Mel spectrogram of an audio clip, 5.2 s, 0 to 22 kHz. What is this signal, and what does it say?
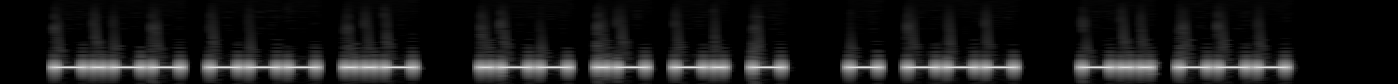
Morse code, heard as a keyed tone, about 34 wpm, 700 Hz. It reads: YOU WANT TO DO
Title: Speed-Racing - Sets of 4 Words 28wpm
